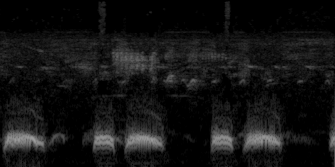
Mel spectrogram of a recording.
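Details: Spotted dove, Ninh Thuận, Vietnam, calling in close, loud low coos; two paired phrases of a short note followed by a drawn-out coo, a soft trailing note between, faint higher chirps behind.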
